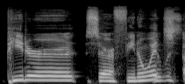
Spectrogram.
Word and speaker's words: Peter Serafinowicz: It was just Peter Serafinowicz.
